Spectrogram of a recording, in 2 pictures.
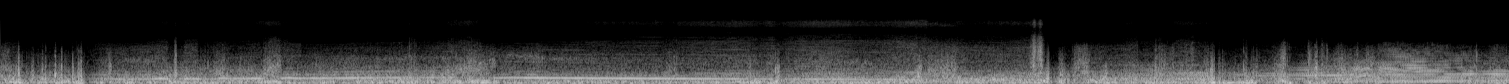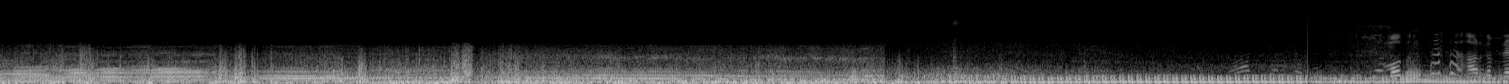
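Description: Small sport motorcycle engine under way, its pitch rising and falling with throttle and gear changes, with wind rushing over the microphone. In the last few seconds it settles to a steadier, lower running note as the bike slows to a stop.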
